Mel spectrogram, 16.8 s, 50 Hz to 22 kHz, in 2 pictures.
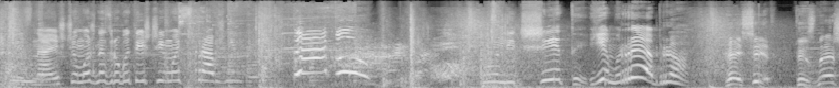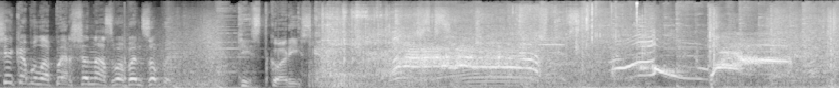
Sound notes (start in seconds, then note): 12.1 screaming; 14.4 clown groans; 14.4 fighting whoops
